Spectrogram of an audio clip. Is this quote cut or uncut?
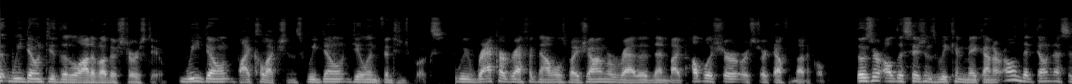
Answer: cut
